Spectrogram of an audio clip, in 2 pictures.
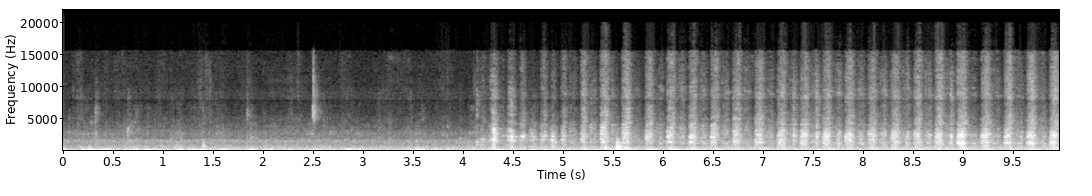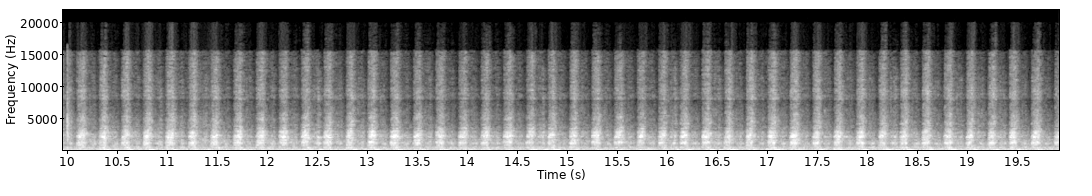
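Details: Rottweiler giving birth to puppies, heard after a quieter opening few seconds in fast, steady, breathy panting, short rasping huffs repeated more than twice a second without pause for the rest of the stretch.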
